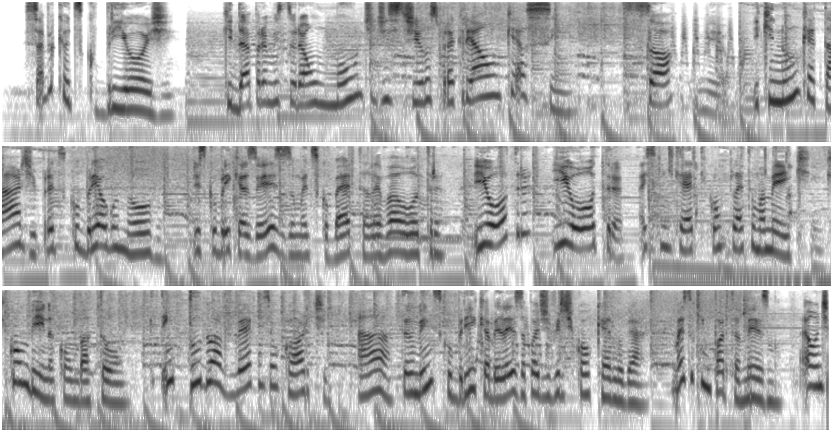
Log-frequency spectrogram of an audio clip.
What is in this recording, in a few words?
portuguese brazilian, brazilian portuguese voice actors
